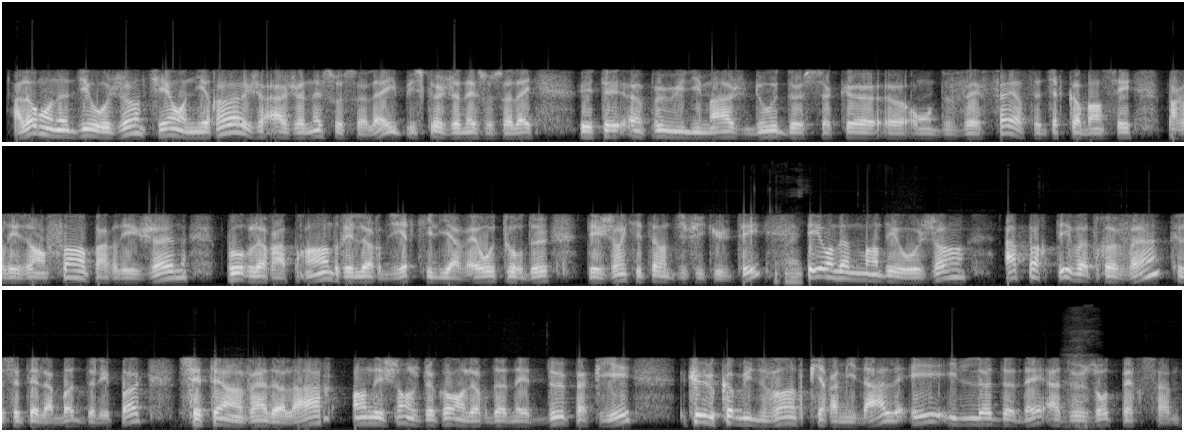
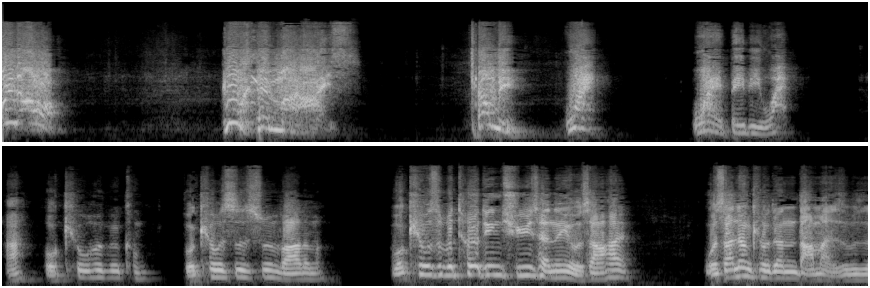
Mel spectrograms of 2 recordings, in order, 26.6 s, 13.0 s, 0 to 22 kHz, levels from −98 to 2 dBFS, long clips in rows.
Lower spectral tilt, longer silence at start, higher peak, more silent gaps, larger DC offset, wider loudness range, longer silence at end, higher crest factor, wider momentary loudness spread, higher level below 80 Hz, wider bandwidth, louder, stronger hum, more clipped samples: first, -8 dB/octave vs -1.5 dB/octave; about the same, 0.1 s vs 0 s; first, -2 dBFS vs -8 dBFS; second, none vs 6.06-6.42 s, 7.74-7.84 s, 9.06-9.40 s; neither; second, 2 LU vs 7 LU; about the same, 0.05 s vs 0 s; about the same, 18 dB vs 18 dB; second, 7 LU vs 15 LU; first, -70 dBFS vs -76 dBFS; second, 4 kHz vs 13.5 kHz; about the same, -20 LUFS vs -22 LUFS; neither; neither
